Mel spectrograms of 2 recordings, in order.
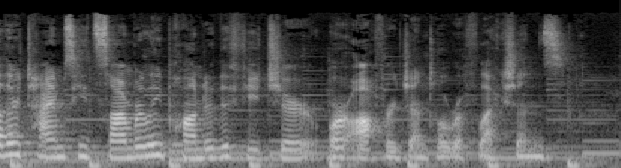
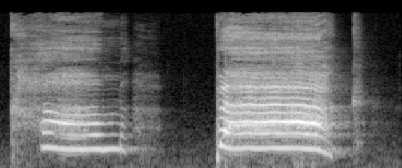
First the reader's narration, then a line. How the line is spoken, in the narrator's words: She screams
